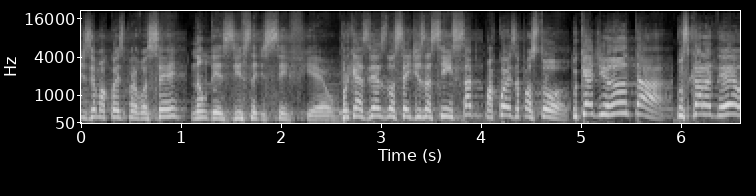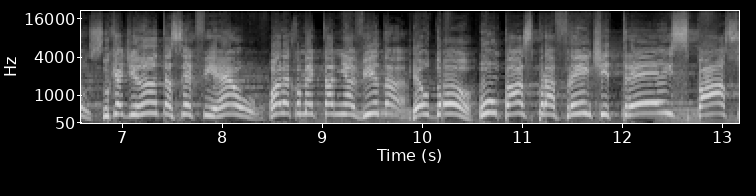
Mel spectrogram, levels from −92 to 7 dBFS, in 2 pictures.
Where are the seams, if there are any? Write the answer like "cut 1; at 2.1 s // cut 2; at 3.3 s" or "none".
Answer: cut 1; at 1.0 s // cut 2; at 2.5 s // cut 3; at 4.0 s // cut 4; at 4.8 s // cut 5; at 5.8 s // cut 6; at 6.7 s // cut 7; at 8.4 s // cut 8; at 9.8 s // cut 9; at 10.5 s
